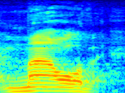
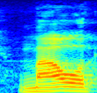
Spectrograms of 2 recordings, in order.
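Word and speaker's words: מאד: en la pantalla y se pronuncia de esa manera mao mao entonces cuando la biblia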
